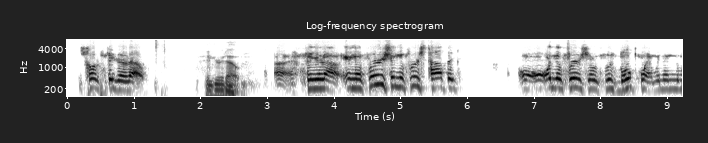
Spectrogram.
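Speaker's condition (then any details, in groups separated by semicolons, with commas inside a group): Mild cerebral palsy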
